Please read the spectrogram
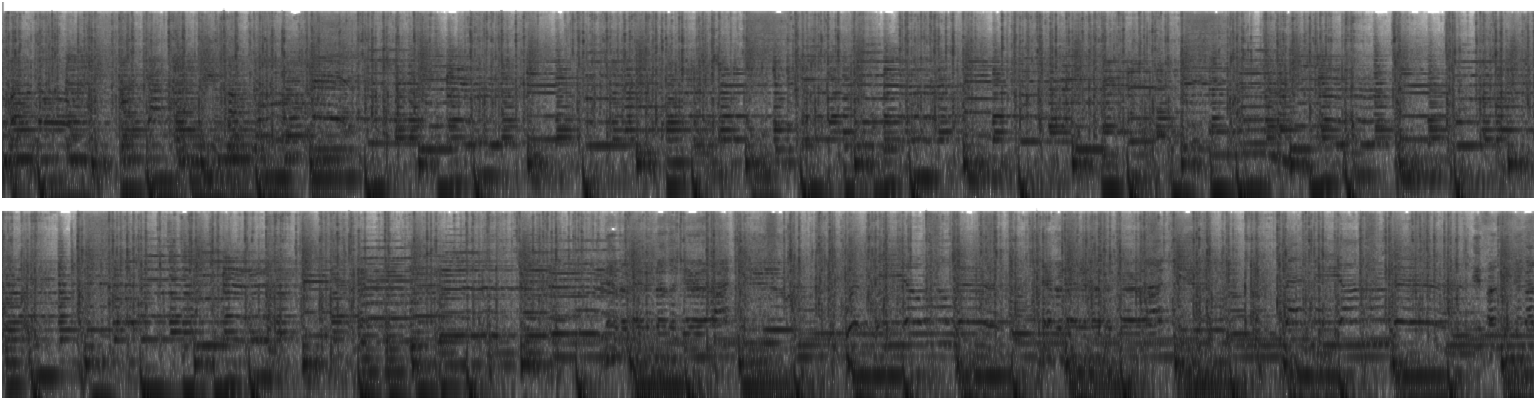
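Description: Dance music playing, with the taps of a group of clog dancers' shoes striking a wooden stage floor in time with it.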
